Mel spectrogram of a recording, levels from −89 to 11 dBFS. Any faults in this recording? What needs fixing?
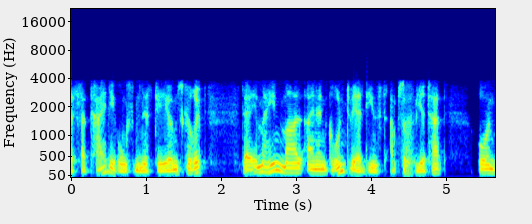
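The whole clip carries the sound of the AMR narrowband mobile codec, and the damage is plainly audible. Speech is confined to a phone band of roughly 150 Hz to 3.4 kHz, and the vocal-tract model fed with sparse pulses gives a buzzy, synthetic edge. The degree of coarseness fits the 10.2 kbps mode. On a spectrogram, energy stops flat at 3.4 kHz with nothing above, and the harmonics look smeared. To prevent this, capture or route the call over a wideband or higher-rate path instead of narrowband AMR.

Lost AMR speech frames occur twice. From 1.70 to 1.74 s, just before "der immerhin mal einen", there is a short dip or warble consistent with a single missing 20 ms frame that the decoder patched by repeating its last parameters. From 4.46 to 4.62 s, the concealment runs longer, about 120 ms, which fits six consecutive frames. 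The sound drags out and fades toward silence, then returns weak or rough. A spectrogram shows frozen, repeated formant bands that fade, and the waveform envelope tapers and then recovers. Preventing this requires a cleaner radio link or stronger error protection and retransmission.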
